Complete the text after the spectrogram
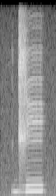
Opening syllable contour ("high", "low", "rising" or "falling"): high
